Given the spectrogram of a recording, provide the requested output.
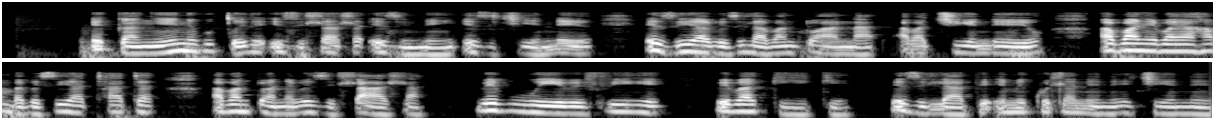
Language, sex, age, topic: North Ndebele, male, 36-49, health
